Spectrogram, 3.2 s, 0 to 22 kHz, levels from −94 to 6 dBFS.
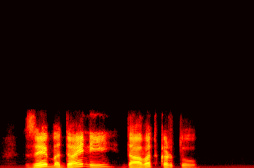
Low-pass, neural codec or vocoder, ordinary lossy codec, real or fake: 7.2 kHz; none; Opus, 32 kbps; real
